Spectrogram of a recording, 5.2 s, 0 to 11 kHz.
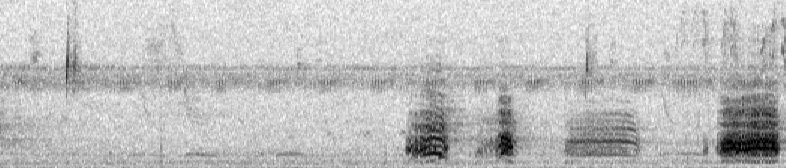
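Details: Macaws cooling off on 7-12-2023 in Southern California; after a quiet start, four coarse, grating squawks come in the second half, the last one loudest, over a constant thin high-pitched hum.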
